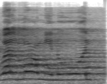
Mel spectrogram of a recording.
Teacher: Hukum tajwidnya alif lam qamariyah karena ada alif lam bertemu dengan huruf mim. Cara bacanya huruf al dibaca dengan jelas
